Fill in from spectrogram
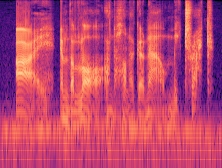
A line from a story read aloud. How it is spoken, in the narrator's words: said, his voice quiet and deadly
